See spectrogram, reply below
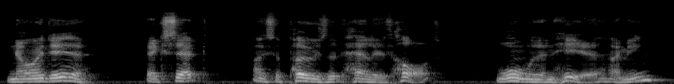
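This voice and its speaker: A man's voice: mid-range voice, lively intonation, slow pace, a little mellow. A man playing a grumpy male writer, dry, sarcastic and dismissive in a radio play. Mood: sardonic.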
